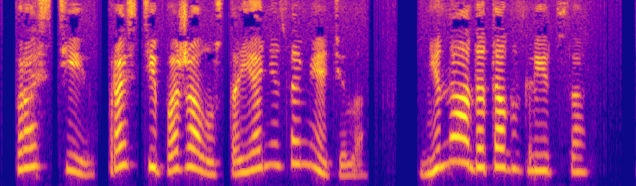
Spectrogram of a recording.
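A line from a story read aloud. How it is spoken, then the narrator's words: Shouted. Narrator (Russian): закричала Минолли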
